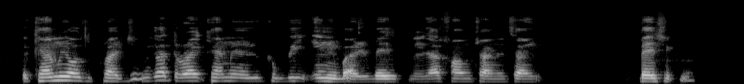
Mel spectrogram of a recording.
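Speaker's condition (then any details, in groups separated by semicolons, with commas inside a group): Cerebral palsy; mild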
